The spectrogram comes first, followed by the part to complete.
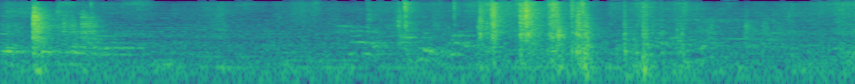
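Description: Shop background music and voices, with a sharp click just after the start and a cluster of clicks and knocks about three and a half to four and a half seconds in, as small items are handled and bagged on a checkout counter.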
